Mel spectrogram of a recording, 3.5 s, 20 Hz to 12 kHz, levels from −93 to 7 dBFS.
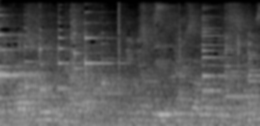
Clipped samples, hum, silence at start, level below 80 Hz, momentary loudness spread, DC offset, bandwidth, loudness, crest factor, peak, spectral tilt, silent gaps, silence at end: under 0.1%; none; 0 s; -44 dBFS; 9 LU; 0.1%; 11.5 kHz; -30 LUFS; 16 dB; -14 dBFS; -4.5 dB/octave; none; 0 s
